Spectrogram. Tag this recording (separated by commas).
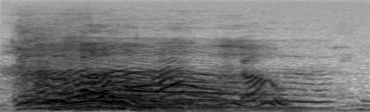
Breathing, Crowd, Human group actions, Gasp, Respiratory sounds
